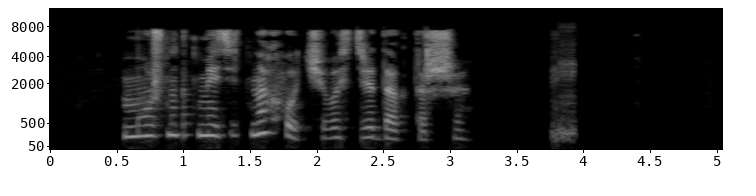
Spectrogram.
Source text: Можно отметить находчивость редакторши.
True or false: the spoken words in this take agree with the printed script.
true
